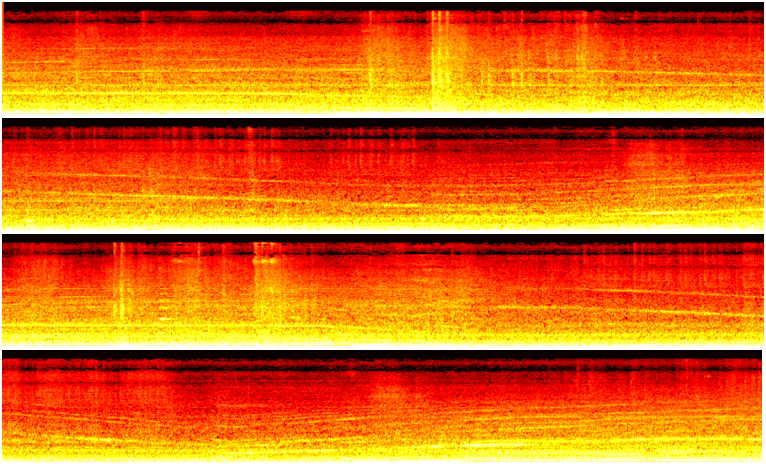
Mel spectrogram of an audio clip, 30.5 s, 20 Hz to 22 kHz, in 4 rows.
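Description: Hybrid bus drive whine, heard from inside a 2009 Orion VII NG with BAE Systems HybriDrive: several whining tones glide down in pitch and climb again, twice, as the electric drive slows and speeds up, over the low steady drone of the Cummins ISB diesel. A few sharp knocks stand out, about four seconds in and again near the middle.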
